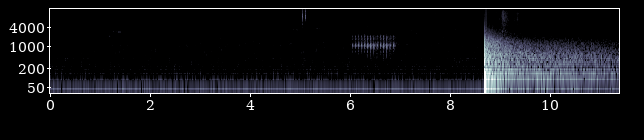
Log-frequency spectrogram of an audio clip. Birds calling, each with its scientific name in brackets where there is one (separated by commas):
Hermit Thrush (Catharus guttatus), Northern Flicker (Colaptes auratus)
